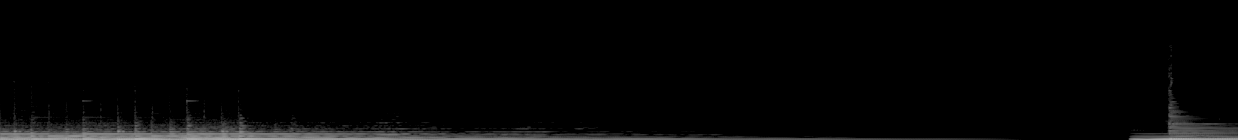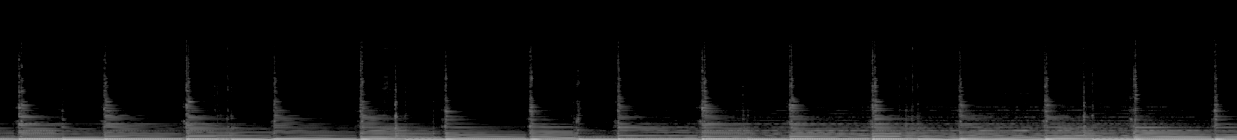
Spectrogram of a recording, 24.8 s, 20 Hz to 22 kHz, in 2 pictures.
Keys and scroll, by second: 17.1 b.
